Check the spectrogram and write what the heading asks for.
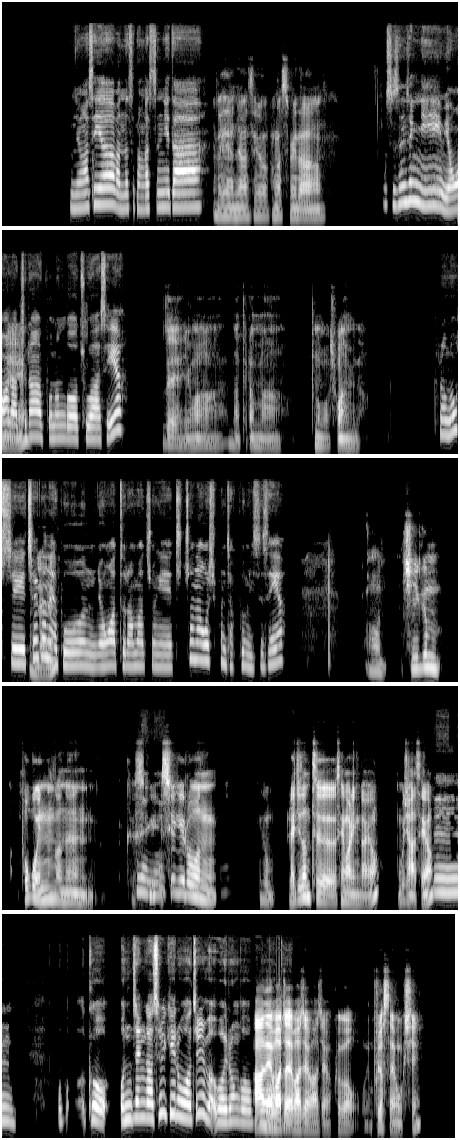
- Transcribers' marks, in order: other background noise; tapping
- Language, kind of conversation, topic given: Korean, unstructured, 최근에 본 영화나 드라마 중 추천하고 싶은 작품이 있나요?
